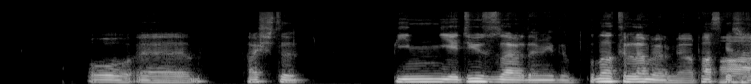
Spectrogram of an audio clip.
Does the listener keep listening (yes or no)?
no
